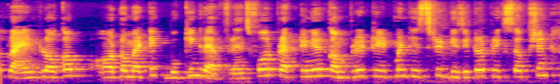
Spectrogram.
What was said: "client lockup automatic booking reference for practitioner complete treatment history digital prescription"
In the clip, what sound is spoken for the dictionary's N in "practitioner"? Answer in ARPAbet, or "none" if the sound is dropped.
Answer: none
